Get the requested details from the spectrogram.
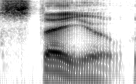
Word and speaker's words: Steiu: It was Steiu, which is spelled S-T-E-I-U, which means sort of rock or crag in Romanian, something very hardy.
